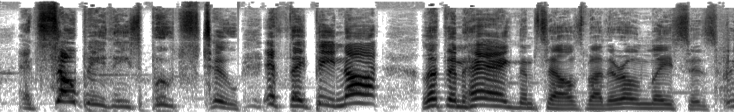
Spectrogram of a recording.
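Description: A man projects a raised voice at a high pitch, with very wide pitch swings and a bright, sharp tone. His pace is moderate, and the sound is dry and close with no echo. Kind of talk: audio drama, Shakespeare verse. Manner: boisterous, gruff, drunken, blustering.

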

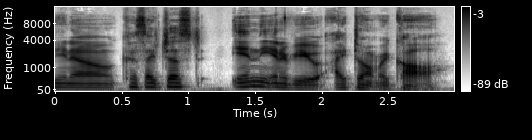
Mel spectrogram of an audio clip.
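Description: With an American accent and a plain, everyday voice, a man speaks at a medium pitch on a very clean recording with a silent background. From small-town Ohio. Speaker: TV production worker. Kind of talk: casual chat. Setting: studio.

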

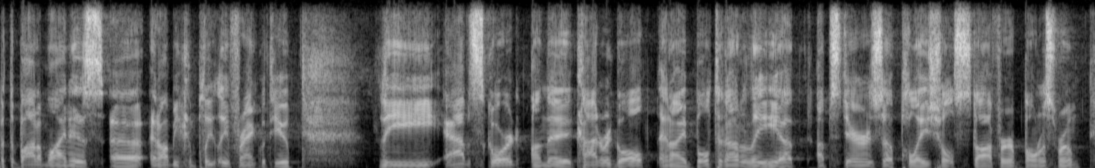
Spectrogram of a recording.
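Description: With an unremarkable speaking voice, a man talks at a moderate pace in a fairly low pitch, his loudness very even and his intonation fairly even. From Canada. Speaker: sports radio host. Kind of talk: sports talk radio. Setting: home office.

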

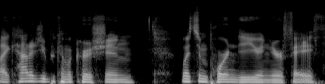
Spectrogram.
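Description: An unremarkable speaking voice with an American accent moves along at a fairly quick pace. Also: man, very clean recording, silent background. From rural US South. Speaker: host's fiancé, guest. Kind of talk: casual chat. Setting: studio, video podcast.

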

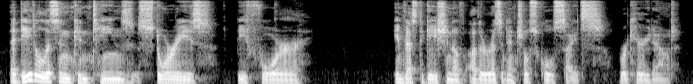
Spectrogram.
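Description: With a Canadian accent, a man speaks in a plain, everyday voice, fairly low in pitch, with ordinary pitch variation at a fairly slow pace. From Canada. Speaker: physician. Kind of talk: prepared address.

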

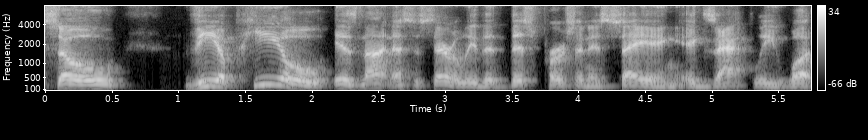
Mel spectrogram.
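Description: It is a plain, everyday voice at a fairly slow pace. Ordinary pitch variation comes through on a very clean recording with a silent background. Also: man. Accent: American. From US Midwest, Chicago. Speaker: political science professor. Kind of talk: podcast interview discussion.

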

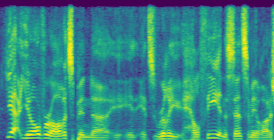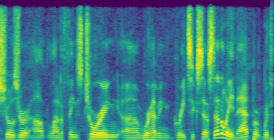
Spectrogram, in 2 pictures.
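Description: Over noticeable background noise, a man with an American accent talks at a very fast pace in a medium pitch. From United States. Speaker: arena general manager. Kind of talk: radio interview. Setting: on location remote broadcast.

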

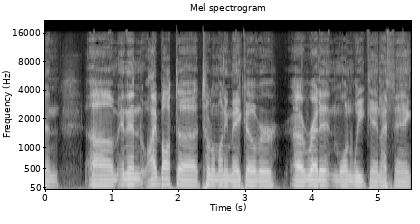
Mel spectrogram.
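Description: A man's medium-pitched voice at a moderate pace. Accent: Southern US. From Alabama, US South. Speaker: guest who paid off debt. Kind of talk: interview. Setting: studio lobby stage.

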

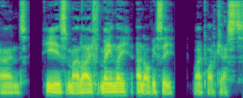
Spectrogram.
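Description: The voice has a dark, mellow tone and an English accent and moves at a fairly slow pace. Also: man. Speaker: podcast host, former customer service manager. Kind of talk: casual chat.

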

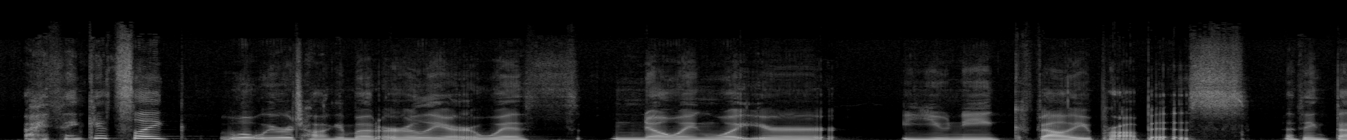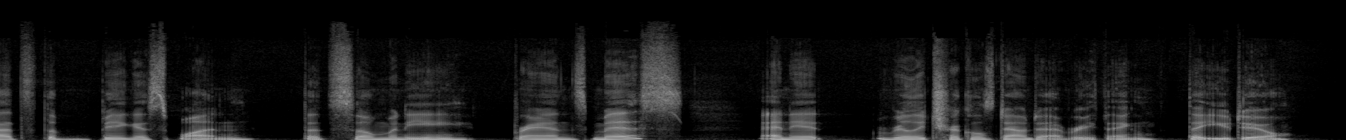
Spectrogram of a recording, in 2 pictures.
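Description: With a Canadian accent, a woman speaks in an ordinary speaking voice at medium pitch and a moderate pace, with ordinary pitch variation and very even loudness. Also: dry, close sound with no echo. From Canada. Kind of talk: live panel interview. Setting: stage with audience.

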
